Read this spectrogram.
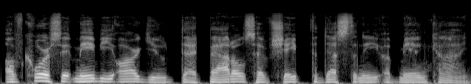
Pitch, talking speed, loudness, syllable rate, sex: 110 Hz, 180 wpm, -18 LUFS, 4.7 syllables/s, male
